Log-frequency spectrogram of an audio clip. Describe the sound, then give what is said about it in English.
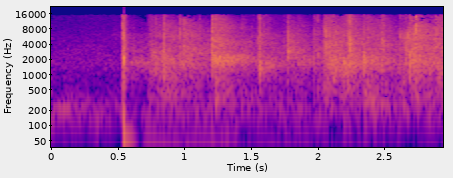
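A standing audience claps, each person at their own pace rather than in unison. It starts with one sharp clap and quickly swells into a dense, irregular patter of many hands that grows steadily louder. “We're not we're not clapping in unison yet. We all clap our own pace, and then we get in unison.”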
